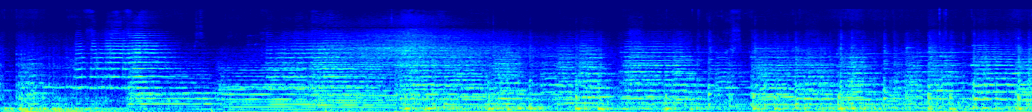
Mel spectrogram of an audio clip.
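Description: High school marching band playing brass-led music with percussion, heard from the stands. A falling stepwise line in the first few seconds gives way to a fuller, brighter swell about four seconds in over a steady low bass.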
